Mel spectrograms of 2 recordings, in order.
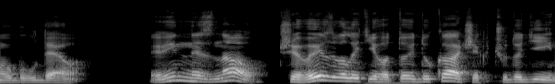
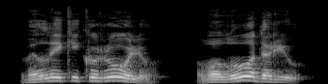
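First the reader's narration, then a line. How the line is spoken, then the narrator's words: Hoarse voice. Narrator (Ukrainian): сказав стрілець хрипким голосом, думаючи, що Моглі змилосердиться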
